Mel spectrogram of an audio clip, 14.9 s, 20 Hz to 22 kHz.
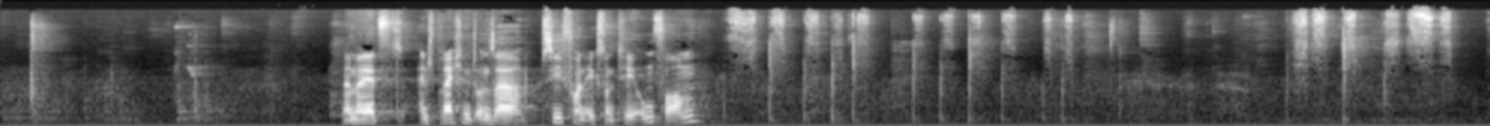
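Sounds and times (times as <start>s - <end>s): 
speech: 3.4s - 7.1s
handwriting strokes writing an equation during a physics lecture: 7.2s - 10.8s, 12.8s - 14.6s.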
